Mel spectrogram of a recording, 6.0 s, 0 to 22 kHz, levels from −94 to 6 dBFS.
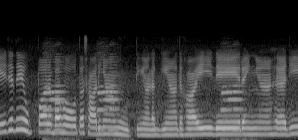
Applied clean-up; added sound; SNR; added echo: none; Wind instrument, woodwind instrument; 8 dB; none.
